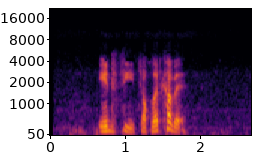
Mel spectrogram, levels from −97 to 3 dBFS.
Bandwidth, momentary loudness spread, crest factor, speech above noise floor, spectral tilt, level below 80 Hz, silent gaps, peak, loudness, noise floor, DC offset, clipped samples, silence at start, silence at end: 5.2 kHz; 12 LU; 24 dB; 41 dB; -9 dB/octave; -62 dBFS; none; -4 dBFS; -26 LUFS; -66 dBFS; under 0.1%; under 0.1%; 0.65 s; 0.9 s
